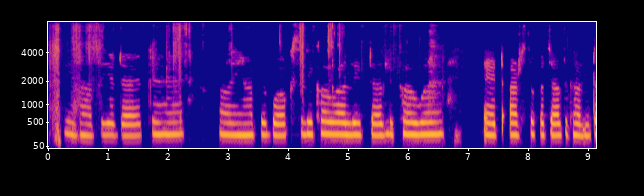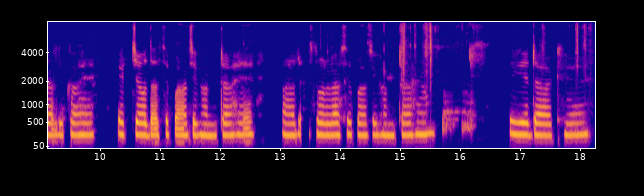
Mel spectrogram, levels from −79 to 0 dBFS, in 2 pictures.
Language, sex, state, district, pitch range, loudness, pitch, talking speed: Hindi, female, Bihar, Lakhisarai, 235-255 Hz, -19 LUFS, 245 Hz, 120 wpm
